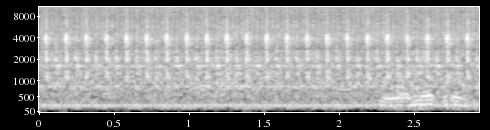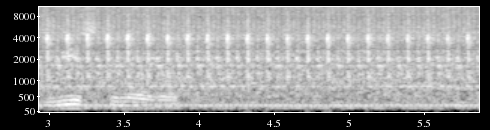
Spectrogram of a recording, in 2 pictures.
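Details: VW Polo sedan 2011, 64,000 km, Liqui Moly Molygen 5W-40 recently changed, 98 petrol, +2°C outside: steady, sharp ticking knock about 2.5 beats a second over cold idle; cause not pinned down.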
